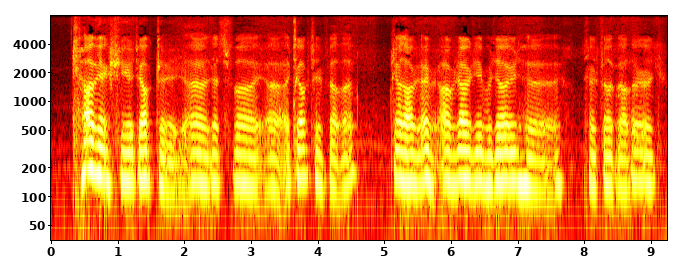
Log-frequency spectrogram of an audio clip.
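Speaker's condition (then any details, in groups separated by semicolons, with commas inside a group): Facioscapulohumeral muscular dystrophy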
